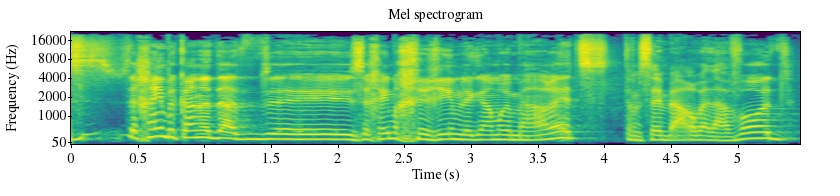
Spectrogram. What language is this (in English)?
Hebrew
